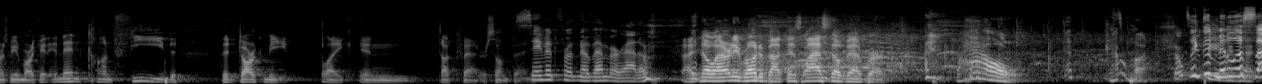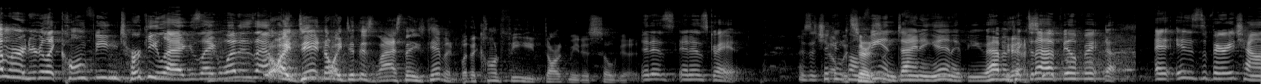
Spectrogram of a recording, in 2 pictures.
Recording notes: we hosted a live recording (!!!) at The Bell House in Brooklyn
